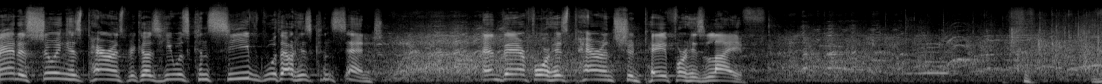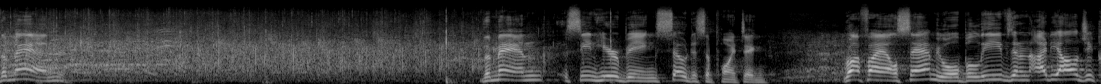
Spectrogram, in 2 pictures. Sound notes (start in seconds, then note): 3.7 laughter; 7.5 laughter; 8.9 applause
